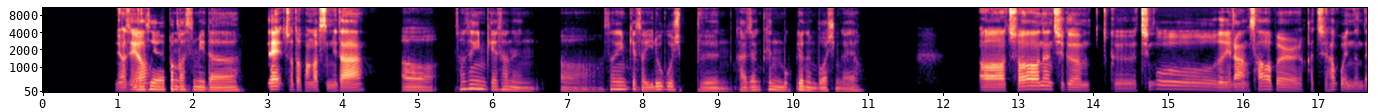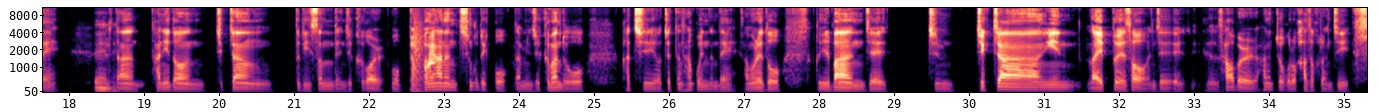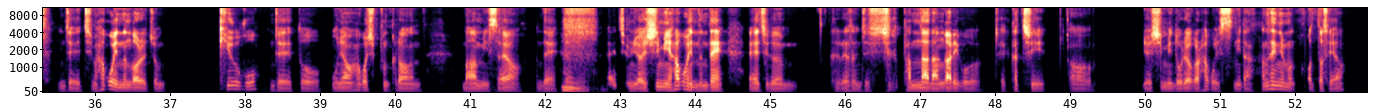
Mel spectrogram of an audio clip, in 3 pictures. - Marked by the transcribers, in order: tapping; in English: "life에서"
- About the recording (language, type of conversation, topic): Korean, unstructured, 당신이 이루고 싶은 가장 큰 목표는 무엇인가요?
